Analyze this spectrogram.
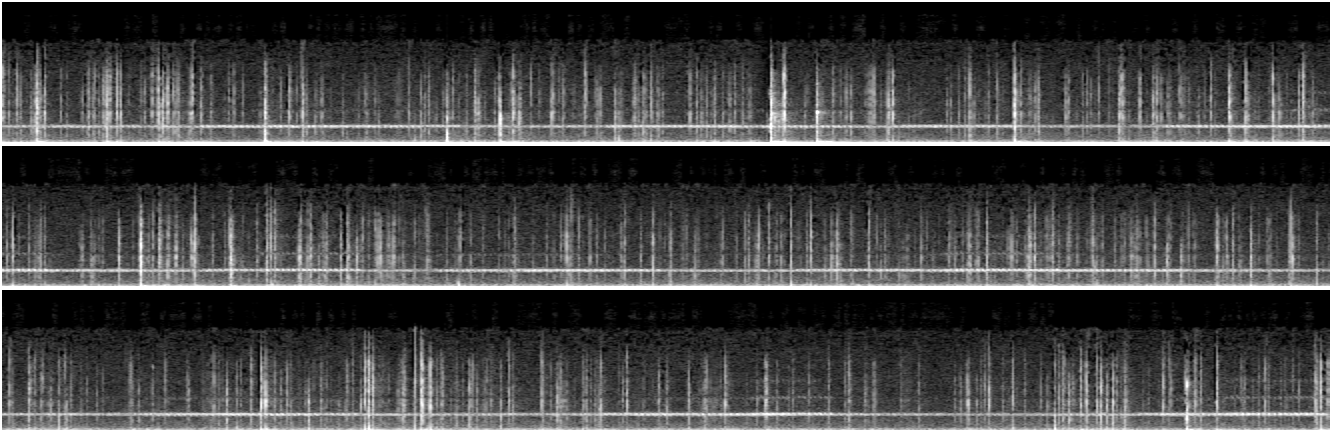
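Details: A steady, piercing cricket trill drones on without pause at night in a forest by a campfire, while the flames snap and crackle loudly in irregular bursts.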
